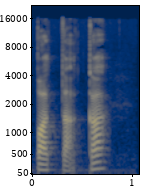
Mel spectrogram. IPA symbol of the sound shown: b̥ d̥ ɡ̊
